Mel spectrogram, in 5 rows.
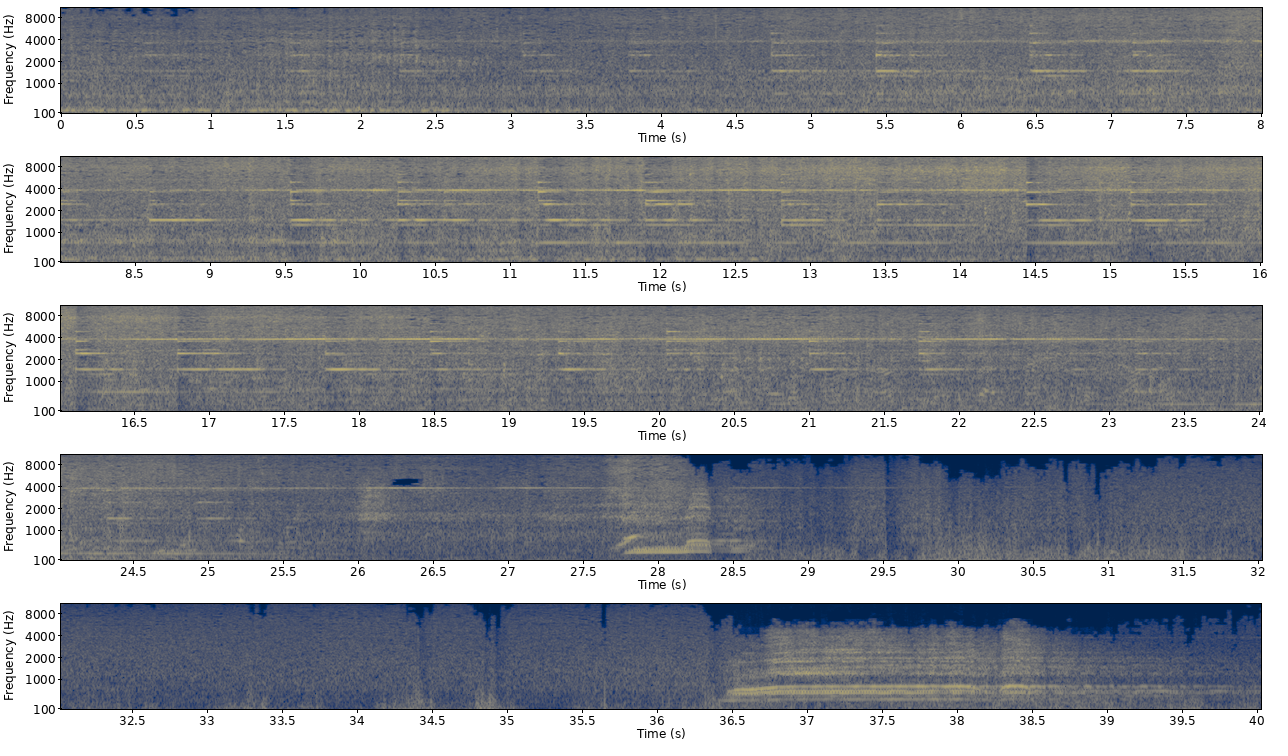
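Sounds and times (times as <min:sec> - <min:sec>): train rumbling past: 0:00.0 - 0:40.0
wheels squealing: 0:03.2 - 0:29.6.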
